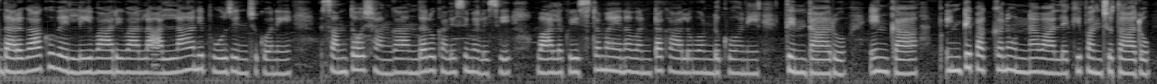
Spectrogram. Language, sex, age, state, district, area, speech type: Telugu, female, 18-30, Telangana, Suryapet, urban, spontaneous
